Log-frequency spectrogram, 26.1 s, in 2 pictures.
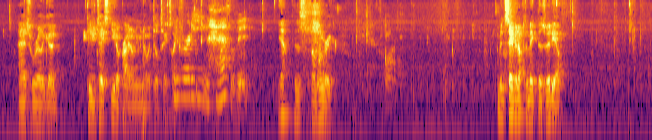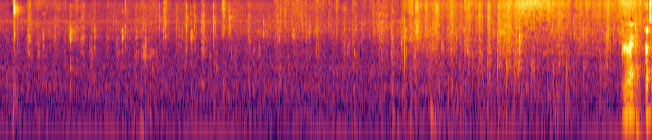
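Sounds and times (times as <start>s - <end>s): person chewing: 6.6s - 10.0s, 11.2s - 25.5s
paper napkin rustling: 20.8s - 26.0s.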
